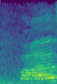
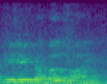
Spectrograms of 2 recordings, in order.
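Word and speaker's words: χ: Electronegativity को काय से रिप्रेजेंट करते हैं, स्मॉल x जैसे लिखते हैं, प्रोनाउंसिएशन होता है KII, काय।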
